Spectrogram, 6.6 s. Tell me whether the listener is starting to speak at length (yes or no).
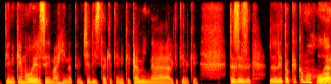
yes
